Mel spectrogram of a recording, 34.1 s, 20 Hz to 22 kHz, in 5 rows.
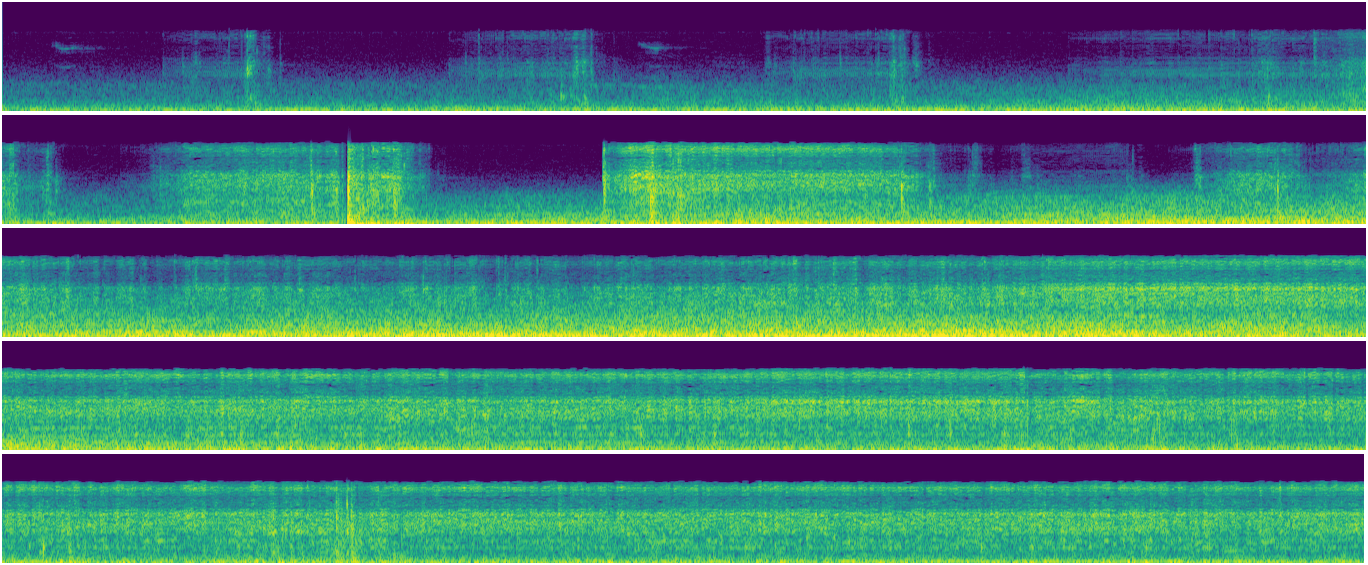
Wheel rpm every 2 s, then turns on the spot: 0, 0, 0, 20, 20, 50, 20, 30, 40, 60, 70, 70, 70, 80, 70, 70, 70.
none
